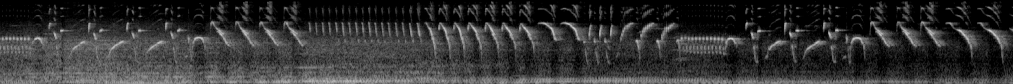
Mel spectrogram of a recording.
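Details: Canary singing a master song with 'cengkok' phrasing in the 'blak strut' style, meant to coax other birds into song. Long runs of quick rising swept notes enclose a fast rattling trill and a brief steady whistle, heard over faint low rumble.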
